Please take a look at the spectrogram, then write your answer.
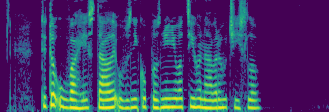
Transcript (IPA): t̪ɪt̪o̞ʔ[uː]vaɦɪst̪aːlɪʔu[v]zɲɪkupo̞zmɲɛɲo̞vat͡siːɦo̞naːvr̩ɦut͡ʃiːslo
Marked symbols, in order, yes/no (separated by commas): yes, yes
